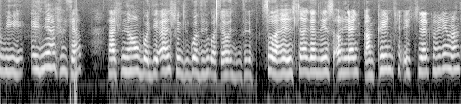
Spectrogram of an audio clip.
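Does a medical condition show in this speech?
Yes: cerebral palsy; from birth.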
